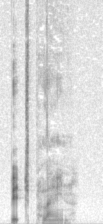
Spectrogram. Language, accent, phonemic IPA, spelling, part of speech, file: English, UK, /ˈbɪt.pleɪn/, bitplane, noun, En-uk-bitplane.ogg
- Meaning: The set of bits stored at the same relative position in each byte and thus having comparable effects on the overall data, used for sound and image processing, etc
